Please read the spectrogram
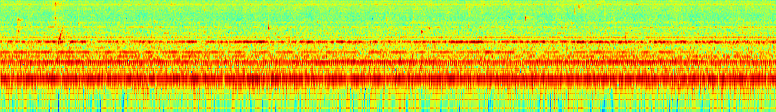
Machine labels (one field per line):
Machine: pump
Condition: normal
